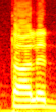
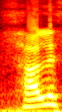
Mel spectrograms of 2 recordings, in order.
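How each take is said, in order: First: The word begins with a hard 't' sound. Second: The word begins with a soft 'th' sound. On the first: This is the regional form. "মাঝে মধ্যে ওরা তালেত বলে মানে সাকে সবসময় তা বলে" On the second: This is the standard form. "সা আলিফ লাম সা সালেস সালেস মানে হলো তিন"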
